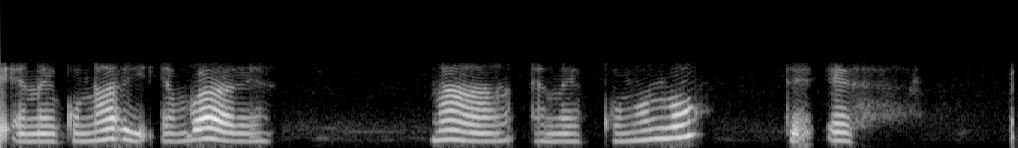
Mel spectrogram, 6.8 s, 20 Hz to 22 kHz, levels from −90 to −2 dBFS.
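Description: G.729 codec damage runs through the whole recording. The speech fits an 8 kbit/s G.729A encoder, which discards the waveform and rebuilds each 10 ms frame from a vocal-tract filter, a pitch predictor and a handful of pulses. Nothing lies below about 300 Hz or above 3.5 kHz, so the sound is thin and telephone-like, and the coarse pulse modelling leaves a plainly audible rough, slightly synthetic edge on the voice.

VoIP packet loss concealed by the speech codec appears first from 0.76 to 0.83 s. About 20 ms of audio is missing, which points to a single lost packet. The decoder covers the hole by repeating its last pitch and filter at falling gain, giving a brief buzzy or noisy smear. The same fault returns from 5.31 to 5.43 s with 80 ms missing, which fits about four consecutive packets. This longer gap stretches into a fading tone or noise, and the voice stays weak or distorted for a moment after audio resumes.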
